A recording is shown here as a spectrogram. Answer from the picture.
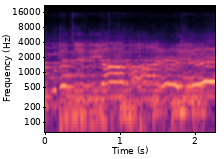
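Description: Ethiopian gospel song in Amharic: a solo voice singing a gliding, ornamented melody over instrumental accompaniment.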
